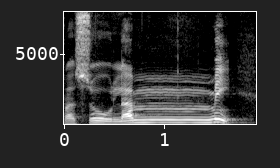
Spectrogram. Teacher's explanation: nun mati bertemu dengan mim, rasulammi. Itu harus dibaca dengung ya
